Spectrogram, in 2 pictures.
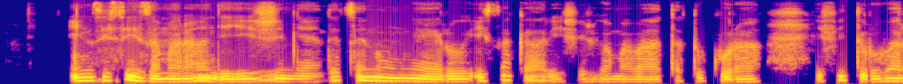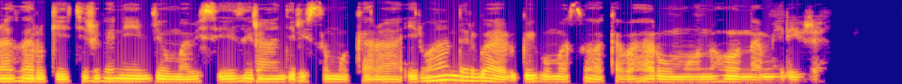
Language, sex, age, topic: Kinyarwanda, male, 18-24, finance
